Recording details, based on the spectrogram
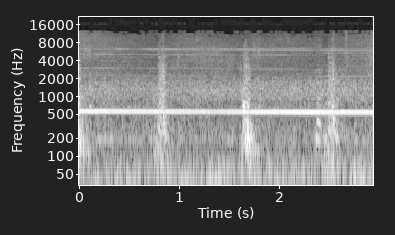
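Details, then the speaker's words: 1968 Lincoln Continental after Volvo electric power steering pump conversion, ignition on with engine not started: steady high-pitched "spaceship" whine with soft rhythmic thumps about every second; pump works normally, wipers run off power steering. "Yep, so you should hear wild spaceship noises. And again, the car's not started, but since the you know, the wipers work off power steering, there you go."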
